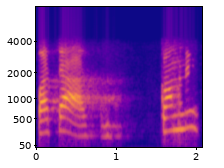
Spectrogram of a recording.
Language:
Maithili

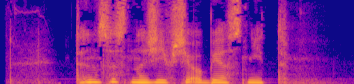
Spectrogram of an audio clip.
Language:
Czech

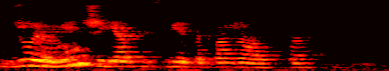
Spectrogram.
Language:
Russian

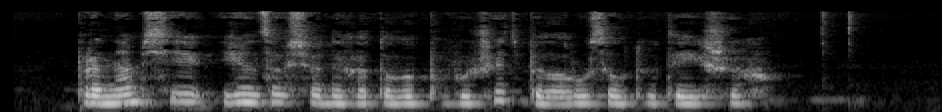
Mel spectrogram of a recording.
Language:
Belarusian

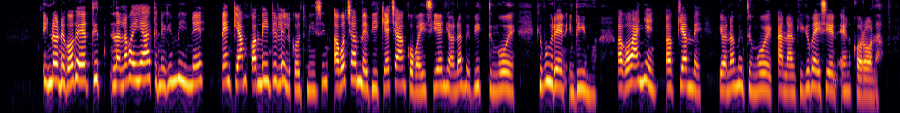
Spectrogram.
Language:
Kalenjin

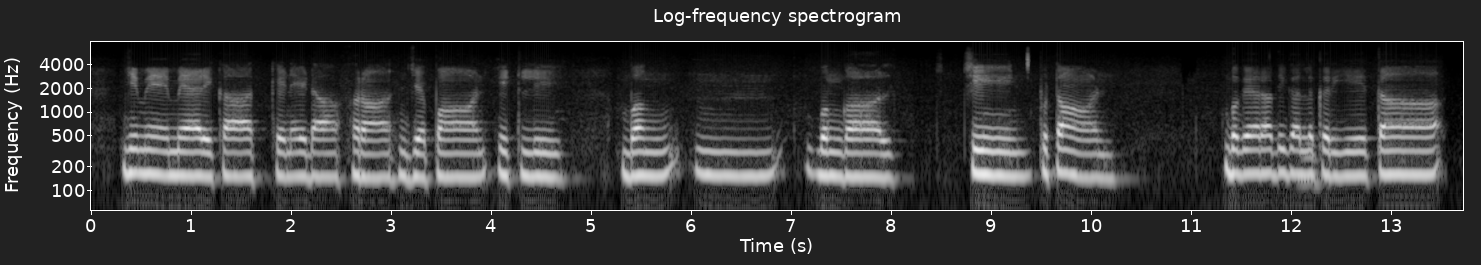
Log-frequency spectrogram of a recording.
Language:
Punjabi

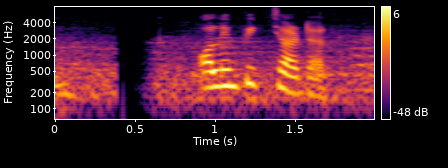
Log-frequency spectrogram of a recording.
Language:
Bangla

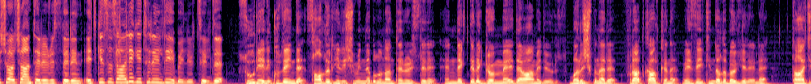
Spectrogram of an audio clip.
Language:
Turkish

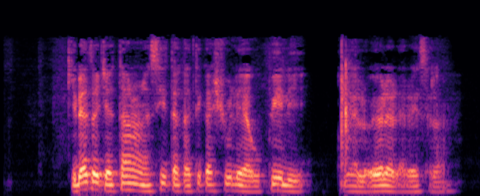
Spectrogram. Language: Swahili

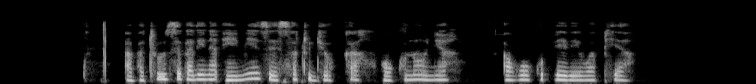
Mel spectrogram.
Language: Ganda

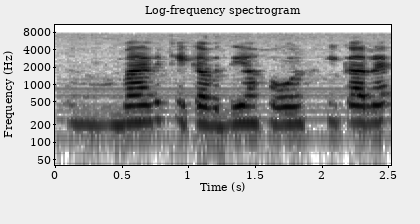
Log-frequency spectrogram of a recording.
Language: Punjabi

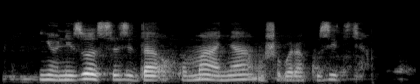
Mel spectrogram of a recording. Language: Kinyarwanda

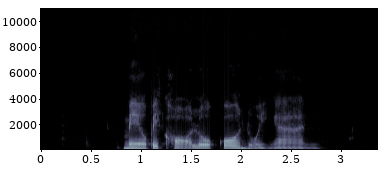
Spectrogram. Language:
Thai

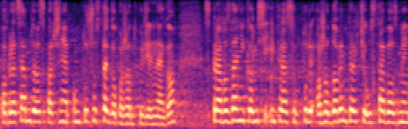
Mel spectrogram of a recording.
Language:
Polish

